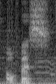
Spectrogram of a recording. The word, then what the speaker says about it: Oupes: It's pronounced Opus.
